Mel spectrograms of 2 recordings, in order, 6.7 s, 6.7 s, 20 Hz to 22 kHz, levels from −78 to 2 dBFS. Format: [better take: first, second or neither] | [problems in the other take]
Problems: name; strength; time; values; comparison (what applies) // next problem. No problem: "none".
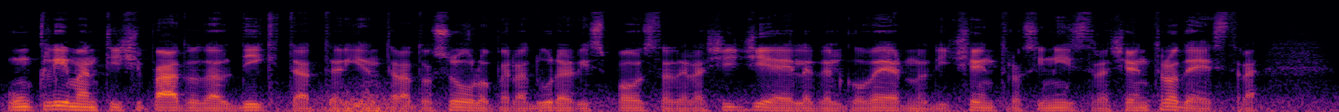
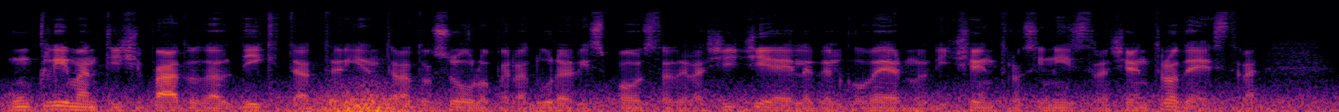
first | wind noise on the microphone; heavy; 8 dB below the speech; occasional gusts in the first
